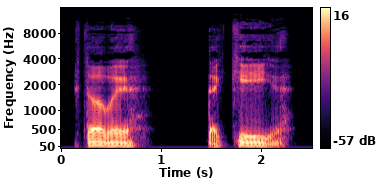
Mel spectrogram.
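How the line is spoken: Strange voice, in French. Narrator (Russian): спросил, наконец, по-французски своим странным голосом

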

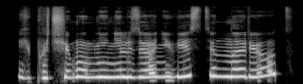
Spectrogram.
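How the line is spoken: Whimpering. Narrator (Russian): Захныкала Ниночка

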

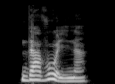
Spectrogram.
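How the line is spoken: Sharp interruption. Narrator (Russian): Резко оборвала его я

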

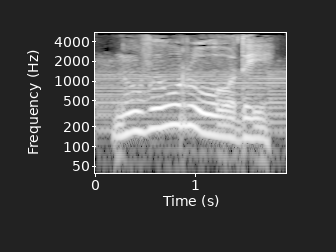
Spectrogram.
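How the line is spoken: Drawn-out drawl. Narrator (Russian): протянул Касьян

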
